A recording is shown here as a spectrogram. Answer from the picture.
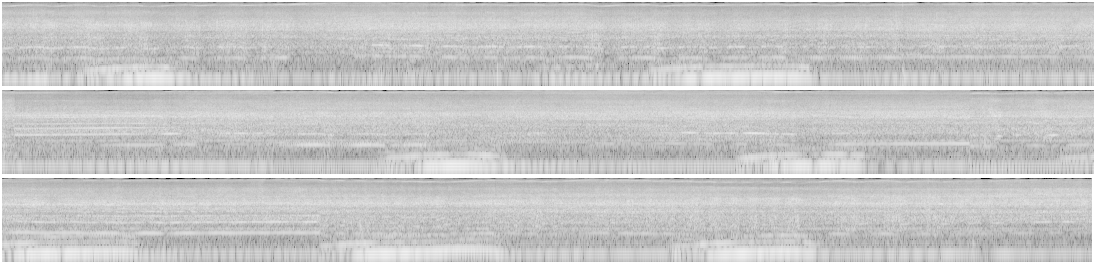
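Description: Angle grinder with a trimming disc running steadily against a cow's hoof claw. A cow bellows about seven times over it, each call rising and falling over about a second; she is nervous at being separated from her group, not in pain.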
